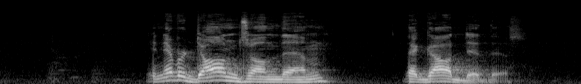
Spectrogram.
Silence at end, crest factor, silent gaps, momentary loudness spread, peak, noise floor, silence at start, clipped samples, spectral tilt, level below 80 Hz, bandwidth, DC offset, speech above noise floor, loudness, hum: 0.75 s; 16 dB; none; 17 LU; -4 dBFS; -58 dBFS; 1.5 s; under 0.1%; -7 dB/octave; -50 dBFS; 13 kHz; under 0.1%; 40 dB; -19 LUFS; none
